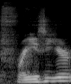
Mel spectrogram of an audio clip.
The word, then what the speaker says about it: Fraser: Moving into the Fraser Valley, I'm told apparently this is supposed to be pronounced like Frazier or something like that, and my one comment with that is you're pronouncing it wrong if that's the case.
